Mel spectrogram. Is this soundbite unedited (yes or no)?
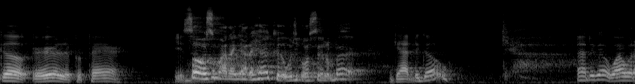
yes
